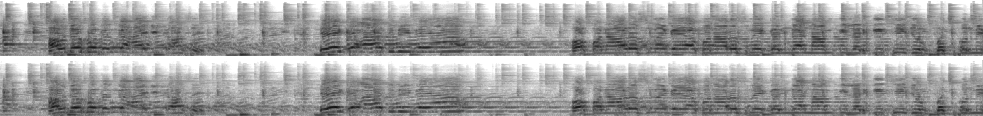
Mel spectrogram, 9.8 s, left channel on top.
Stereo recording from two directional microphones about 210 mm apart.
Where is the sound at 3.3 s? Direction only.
35° left (ahead or behind).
